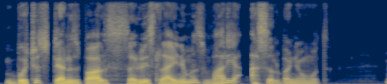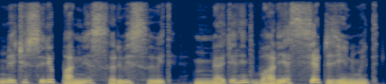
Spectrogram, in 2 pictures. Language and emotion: Kashmiri, happy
